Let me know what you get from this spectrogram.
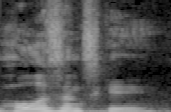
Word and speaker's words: Holewczynski: Holozinski. – Holozinski. – It's so easy. I'm not the only one with a last name that people can't pronounce.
